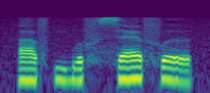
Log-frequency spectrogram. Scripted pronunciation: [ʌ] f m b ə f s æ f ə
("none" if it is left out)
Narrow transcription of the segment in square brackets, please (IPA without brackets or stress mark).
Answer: a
